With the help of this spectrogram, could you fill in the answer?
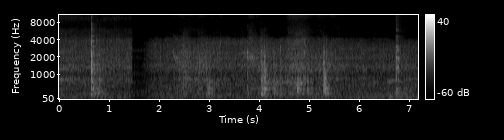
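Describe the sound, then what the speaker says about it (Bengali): Prawns sautéing in a spice paste give a steady, moderate sizzle, with a few sharp utensil scrapes and knocks on the pan near the start and again toward the end, and no talking. "চিংড়িগুলো দিয়ে আর একটু কষিয়ে নেব"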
